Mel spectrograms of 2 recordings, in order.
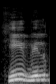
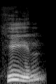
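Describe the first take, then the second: First: Both words are said fully and separately. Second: The words merge into one short syllable. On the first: "इसी तरीके से ही विल को हम English में क्या कहेंगे"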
